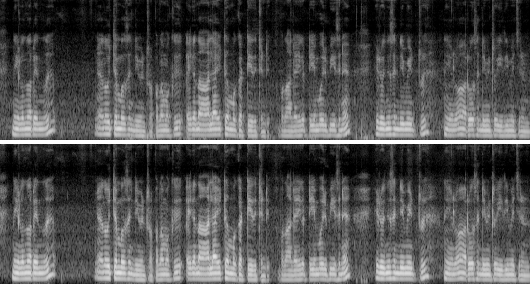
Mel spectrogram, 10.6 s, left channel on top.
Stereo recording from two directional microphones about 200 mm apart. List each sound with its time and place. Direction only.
0.0 s speech: 10° right (ahead or behind)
